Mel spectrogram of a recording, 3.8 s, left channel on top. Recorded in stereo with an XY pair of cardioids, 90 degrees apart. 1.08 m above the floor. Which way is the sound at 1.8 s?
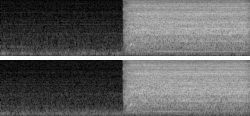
60° right.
